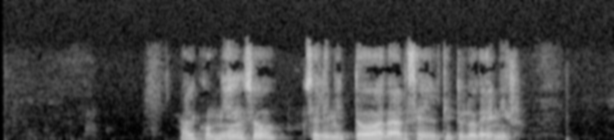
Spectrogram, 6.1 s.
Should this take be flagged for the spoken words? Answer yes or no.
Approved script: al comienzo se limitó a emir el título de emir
yes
